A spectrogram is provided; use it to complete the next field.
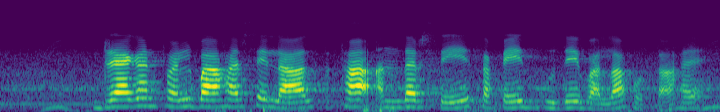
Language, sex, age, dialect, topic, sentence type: Hindi, female, 41-45, Hindustani Malvi Khadi Boli, agriculture, statement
